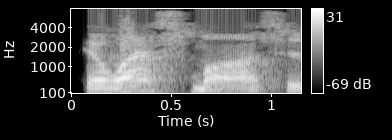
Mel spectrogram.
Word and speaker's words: hilasmos: Hilasmos is the first one, H-I-L-A-S-M-O-S. That little comma that's above the iota, for those who are looking in the bulletin, is a rough breathing mark. That's why we pronounce it hit. It's hit. That's a rough breathing mark. If it didn't have that, it would be it.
